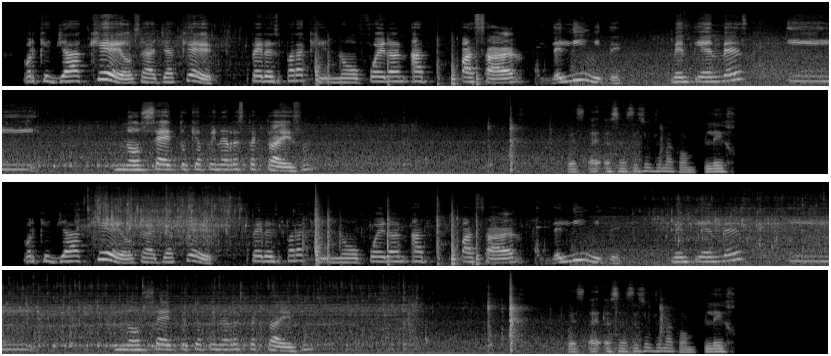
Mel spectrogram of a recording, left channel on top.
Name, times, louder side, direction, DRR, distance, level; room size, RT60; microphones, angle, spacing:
voice 1, 0.2-2.2 2.5-4.3 4.6-6.2 6.7-7.5 7.8-8.6 9.4-11.4, left 4 dB, 50° left, 2.4 m, -26 dB
Water tap faucet, 0.7-13.6 13.9-14.0 14.3-15.0, right 7 dB, 55° right, 1.1 m, -38 dB
sound 1, 5.7-14.7, left 2 dB, 30° left, 6.7 m, -42 dB
voice 2, 13.9-15.6, equal, ahead, 2.1 m, -33 dB
head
